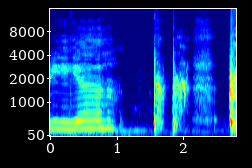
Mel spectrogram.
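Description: Two short, sharp cough bursts from an adult, with a brief sustained voice sound before and voiced sounds after: a plain cough.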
